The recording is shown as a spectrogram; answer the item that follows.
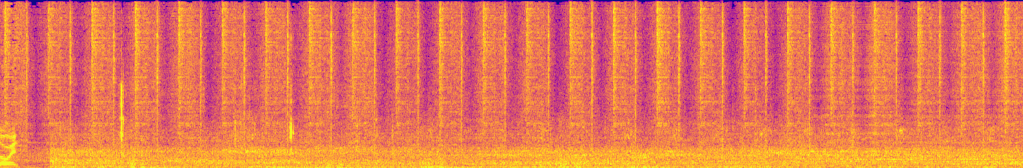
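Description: Steady road-traffic noise from the highway bridge overhead: a continuous, even rumble with no breaks.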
